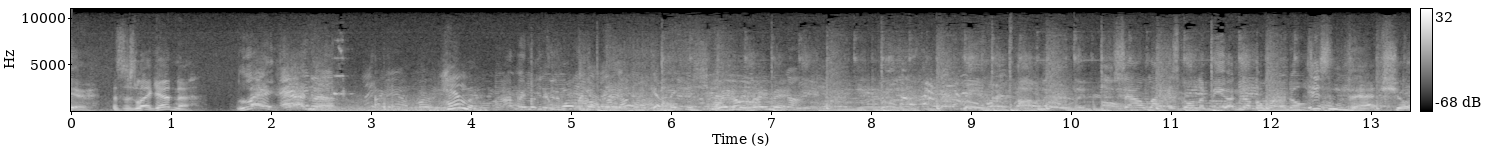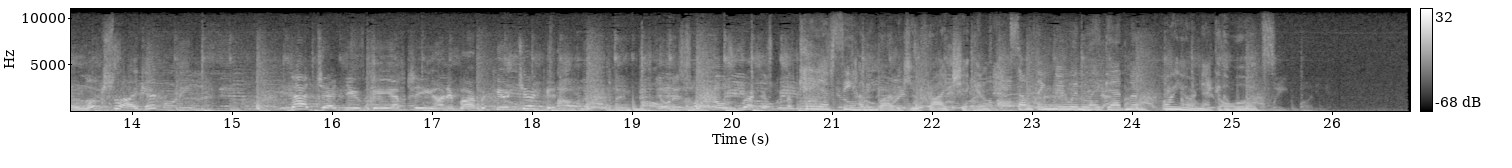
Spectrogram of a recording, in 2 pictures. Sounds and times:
Music: 5.0 - 26.0
Speech: 20.7 - 25.5.

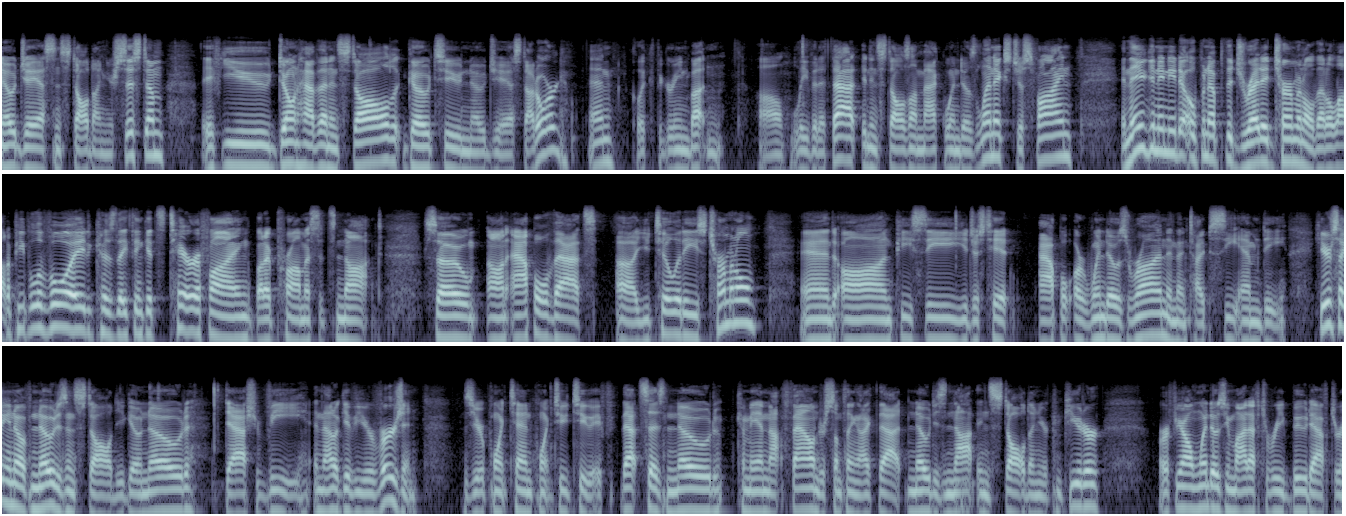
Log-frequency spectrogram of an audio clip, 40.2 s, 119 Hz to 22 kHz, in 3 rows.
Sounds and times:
Speech: 0.0 - 37.8, 38.4 - 40.2.

